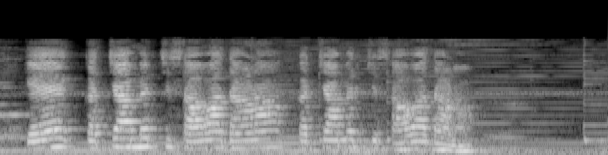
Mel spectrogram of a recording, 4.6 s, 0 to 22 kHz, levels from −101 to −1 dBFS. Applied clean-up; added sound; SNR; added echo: none; Plucked string instrument; 12 dB; reverberation time 0.4 s.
